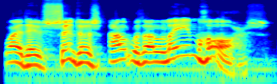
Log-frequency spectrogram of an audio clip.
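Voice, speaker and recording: A man voicing a careless, loud-mouthed hired driver who blusters and drags out his exclamations. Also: high-pitched, wildly swooping pitch, slow, voice pushed up, heavily acted. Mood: indignant. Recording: tinny phone-like audio.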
